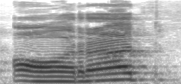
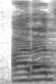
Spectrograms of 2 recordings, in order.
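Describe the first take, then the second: First: औरत starting on a long औ; औरत sounded out as "au-rat"; corrected word. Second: अरथ starting on a short "a"; quick opening vowel in अरथ; misspelt word. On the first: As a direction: draw out "au" in औरत. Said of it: "क्या होता है". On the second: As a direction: say अरथ as "a-rat", no औ. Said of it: "शब्द नहीं होता". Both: Shown as a demonstration.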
